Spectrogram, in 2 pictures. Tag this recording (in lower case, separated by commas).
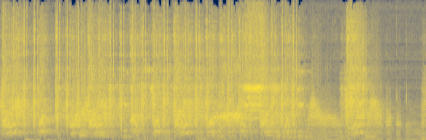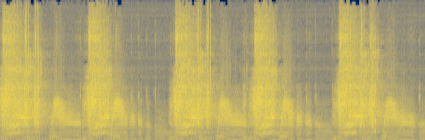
music, electronic music, scratching (performance technique)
